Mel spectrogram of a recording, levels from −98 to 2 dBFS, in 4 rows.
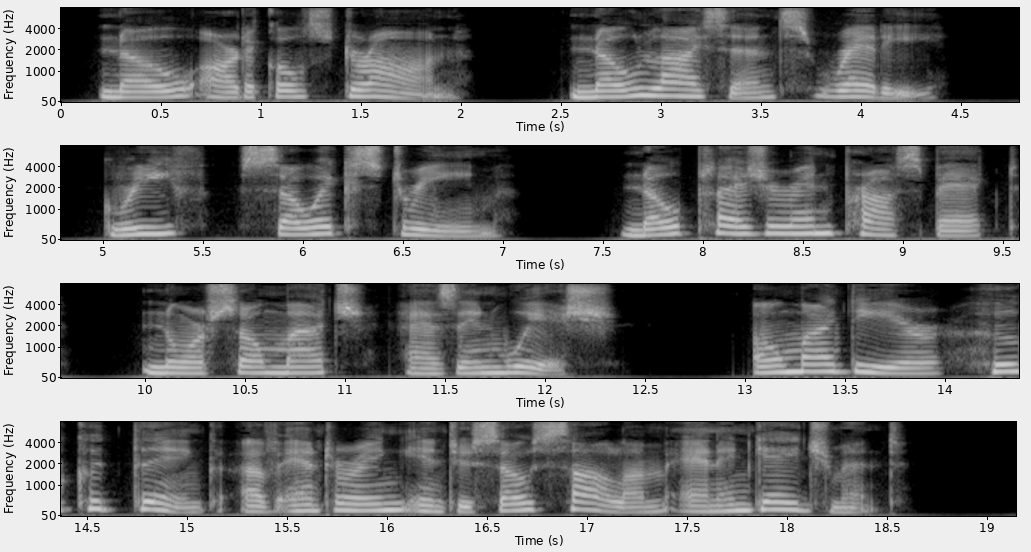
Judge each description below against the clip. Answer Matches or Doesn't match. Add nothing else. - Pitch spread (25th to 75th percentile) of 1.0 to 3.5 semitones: Doesn't match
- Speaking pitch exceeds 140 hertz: Matches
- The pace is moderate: Doesn't match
